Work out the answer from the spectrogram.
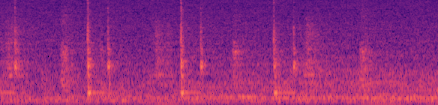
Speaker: as you can hear it's ticking more than talking and it will come to a [Music] stop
